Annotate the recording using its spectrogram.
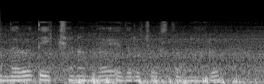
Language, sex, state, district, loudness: Telugu, female, Andhra Pradesh, Krishna, -17 LUFS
